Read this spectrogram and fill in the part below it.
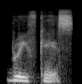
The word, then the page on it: briefcase: Indian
